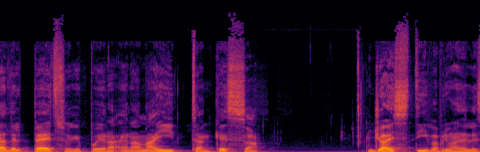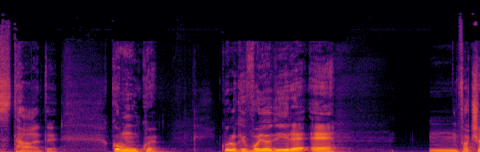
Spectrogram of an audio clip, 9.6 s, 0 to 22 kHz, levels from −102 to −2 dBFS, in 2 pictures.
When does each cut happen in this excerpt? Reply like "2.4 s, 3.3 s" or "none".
none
